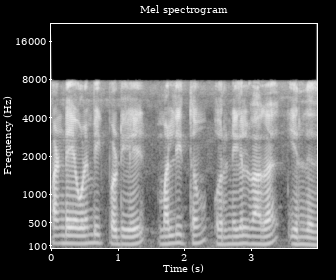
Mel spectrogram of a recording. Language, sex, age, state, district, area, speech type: Tamil, male, 18-30, Tamil Nadu, Madurai, rural, read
